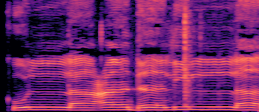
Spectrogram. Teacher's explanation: Ya, tanwin jumpa lam idgham bila gunnah.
